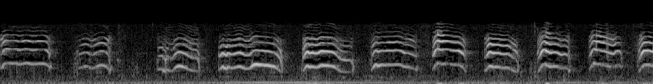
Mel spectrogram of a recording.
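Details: Three-day-old puppies, a Rat Terrier and Chihuahua cross litter of six with eyes still closed, feeding; high squeaky whimpers with rich harmonics, arched and slightly falling, repeated about twice per second in a steady run, low hum beneath.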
